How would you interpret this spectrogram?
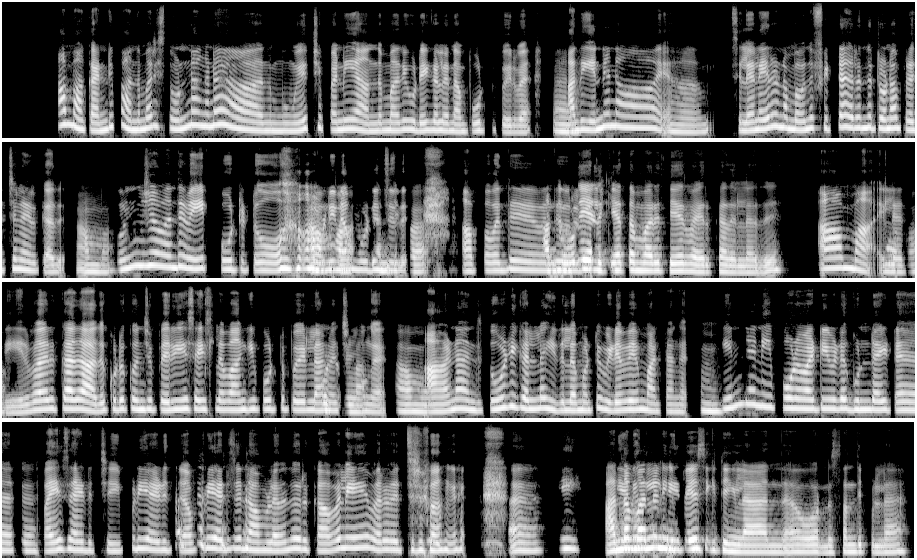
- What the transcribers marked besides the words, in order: in English: "ஃபிட்டா"; laughing while speaking: "வெயிட் போட்டுட்டோம் அப்டின்னா முடிஞ்சுது"; tapping; unintelligible speech; laugh; laughing while speaking: "நம்மள வந்து ஒரு கவலையே வர வச்சுருவாங்க"; chuckle
- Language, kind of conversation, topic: Tamil, podcast, நண்பர்களைச் சந்திக்கும்போது நீங்கள் பொதுவாக எப்படியான உடை அணிவீர்கள்?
